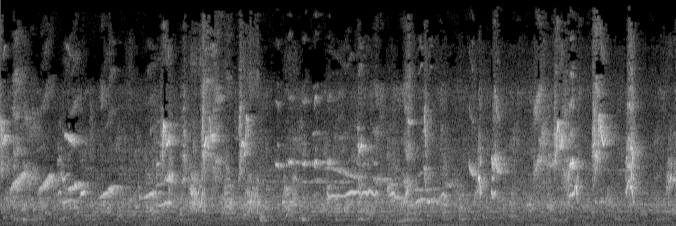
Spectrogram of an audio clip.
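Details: A healthy juvenile male white-rumped shama chatters in the ngriwik style, mixing short arched whistles, sharp squeaks and rapid twittering notes in a continuous, uneven stream over a soft background hum.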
